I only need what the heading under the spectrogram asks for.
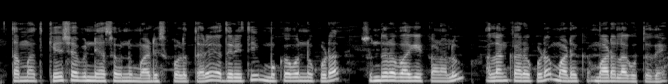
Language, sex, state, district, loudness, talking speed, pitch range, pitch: Kannada, male, Karnataka, Bellary, -15 LUFS, 125 wpm, 155-175 Hz, 165 Hz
